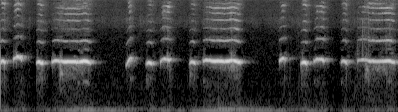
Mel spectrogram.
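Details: Pet male cockatiel repeating a whistled tune of short slurred notes alternating with long level whistles, about two phrases, with a faint low hum behind.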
